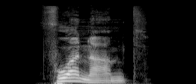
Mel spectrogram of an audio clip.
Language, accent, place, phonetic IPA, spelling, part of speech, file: German, Germany, Berlin, [ˈfoːɐ̯ˌnaːmt], vornahmt, verb, De-vornahmt.ogg
- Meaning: second-person plural dependent preterite of vornehmen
